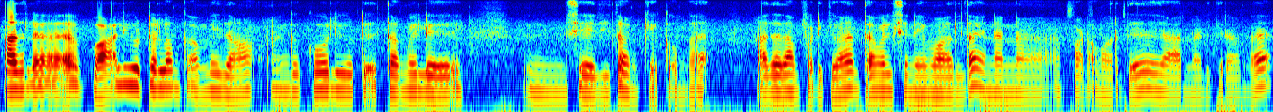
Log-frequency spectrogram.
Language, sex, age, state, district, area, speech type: Tamil, female, 30-45, Tamil Nadu, Dharmapuri, rural, spontaneous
